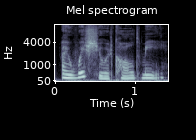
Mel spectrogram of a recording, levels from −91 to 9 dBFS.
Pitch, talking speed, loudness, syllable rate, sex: 195 Hz, 255 wpm, -16 LUFS, 5.6 syllables/s, female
